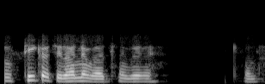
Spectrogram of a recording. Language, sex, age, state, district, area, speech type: Odia, male, 18-30, Odisha, Puri, urban, conversation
